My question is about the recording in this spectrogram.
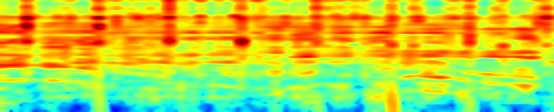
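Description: A small crowd cheering and clapping, with several high-pitched children's voices shouting and calling out over scattered handclaps.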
